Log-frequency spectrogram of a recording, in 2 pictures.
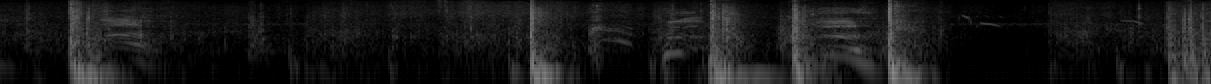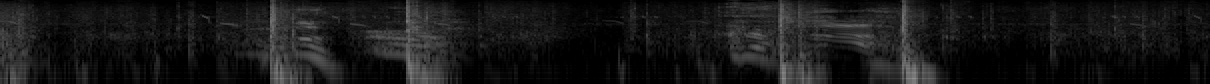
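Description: Fists land heavy blows in a brawl.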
